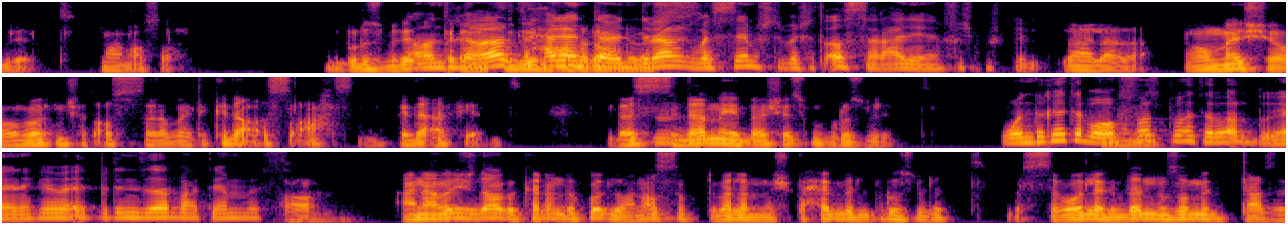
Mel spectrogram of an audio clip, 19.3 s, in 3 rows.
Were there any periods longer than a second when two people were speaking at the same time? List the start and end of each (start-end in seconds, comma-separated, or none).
2.0-3.6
